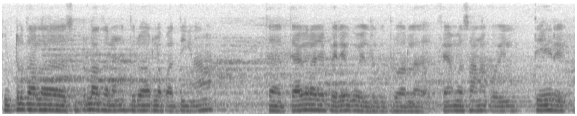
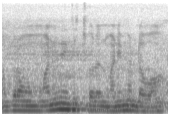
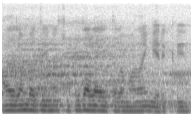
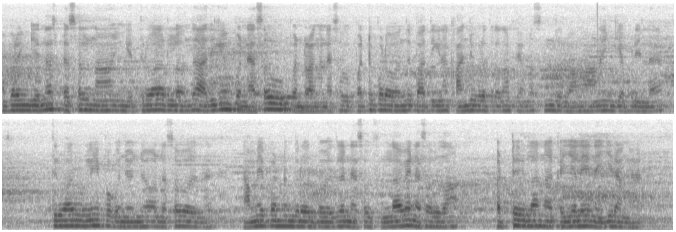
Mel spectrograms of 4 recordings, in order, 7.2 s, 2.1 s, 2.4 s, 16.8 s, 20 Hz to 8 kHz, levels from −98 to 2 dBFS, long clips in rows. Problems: constant background noise, low volume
